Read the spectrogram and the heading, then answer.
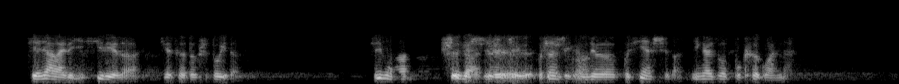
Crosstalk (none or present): present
